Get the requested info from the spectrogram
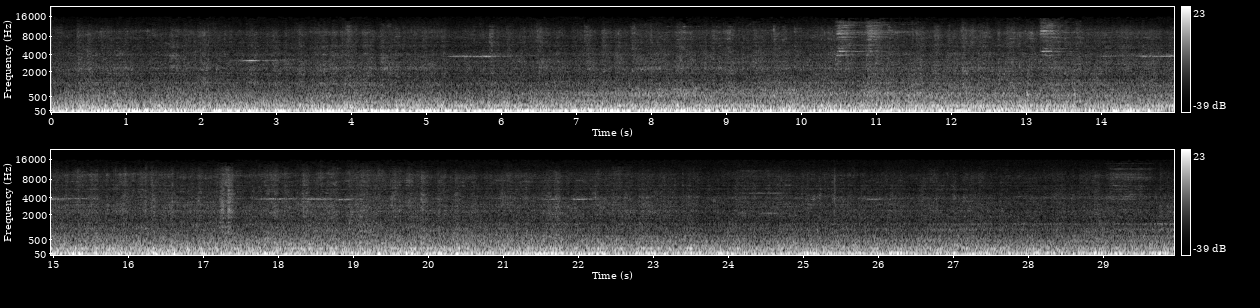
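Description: Freight train cars rolling past: a steady low rumble of steel wheels on rail, with brief high-pitched wheel squeals and a few sharp clanks between about ten and seventeen seconds in.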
